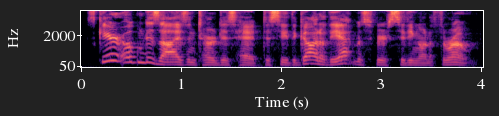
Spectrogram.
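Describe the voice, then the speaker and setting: A man's voice: medium pitch, very animated, fast talker, pushed and bright. A man reading scripted fantasy fiction aloud as a storyteller. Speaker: audiobook narrator.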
